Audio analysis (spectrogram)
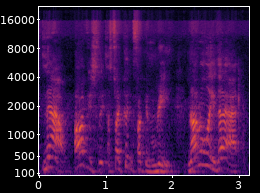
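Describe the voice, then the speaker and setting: A man's voice: high-pitched, big pitch swings, normal speed, noisy background. An older man telling a personal story in a casual, rambling way, swearing heavily and restarting sentences.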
